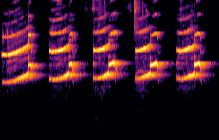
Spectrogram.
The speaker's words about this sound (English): At last, he heard an eagle cry overhead.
